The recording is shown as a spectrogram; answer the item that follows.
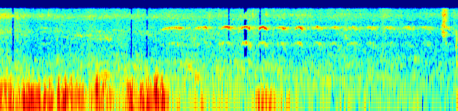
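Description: A low rumbling noise for the first two seconds, then a rapid run of short high chirps, about four a second, lasting about three seconds.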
